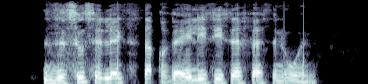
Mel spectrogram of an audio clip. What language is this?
Kabyle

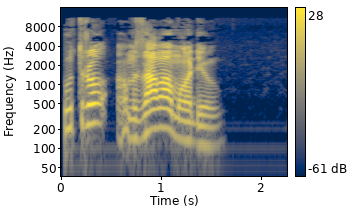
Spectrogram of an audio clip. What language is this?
Wadiyara Koli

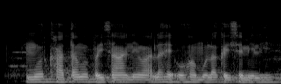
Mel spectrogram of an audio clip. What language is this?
Chhattisgarhi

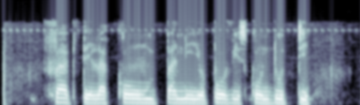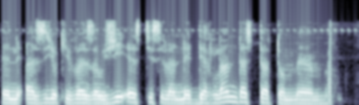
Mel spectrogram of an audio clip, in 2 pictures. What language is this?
Esperanto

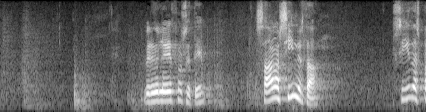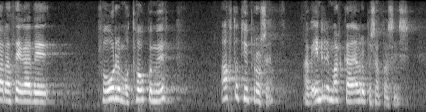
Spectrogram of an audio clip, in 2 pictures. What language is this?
Icelandic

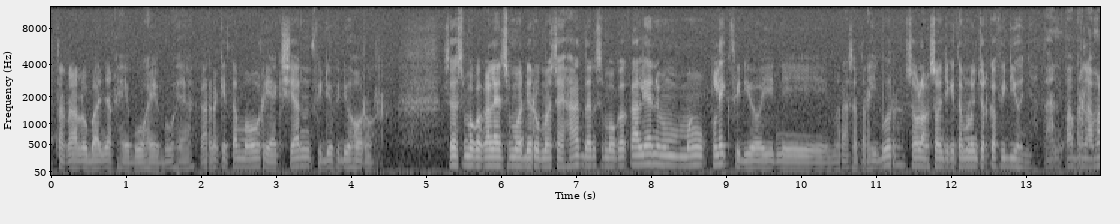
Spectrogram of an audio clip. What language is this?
Indonesian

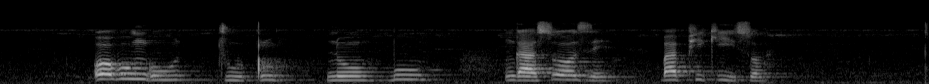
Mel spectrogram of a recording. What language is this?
Zulu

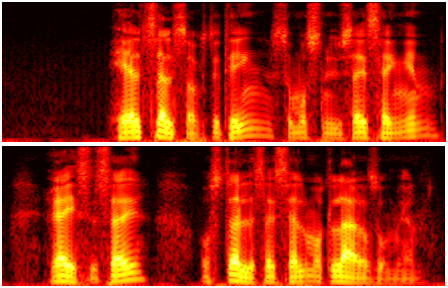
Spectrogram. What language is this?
Norwegian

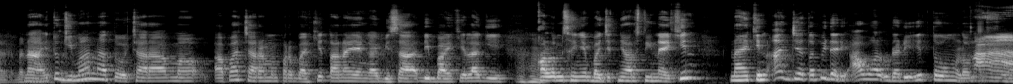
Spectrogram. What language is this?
Indonesian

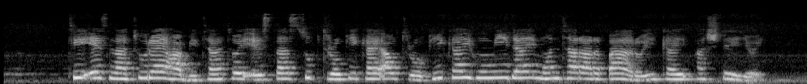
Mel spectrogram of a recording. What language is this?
Esperanto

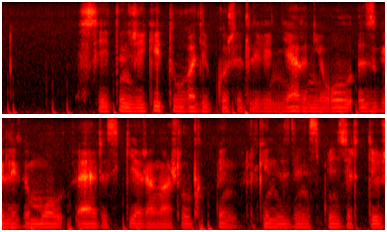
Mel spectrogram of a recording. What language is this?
Kazakh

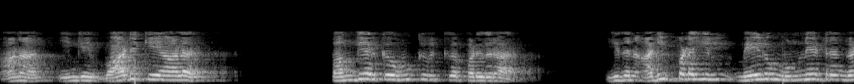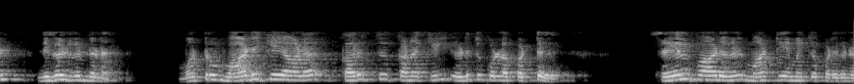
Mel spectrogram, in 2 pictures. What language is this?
Tamil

